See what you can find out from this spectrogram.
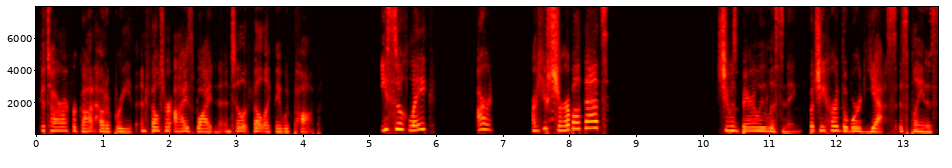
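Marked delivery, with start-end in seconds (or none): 5.2-8.6 high, stunned disbelief; shocked. A narrator's reading. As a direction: gasp it out in alarm. Shocked at news.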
